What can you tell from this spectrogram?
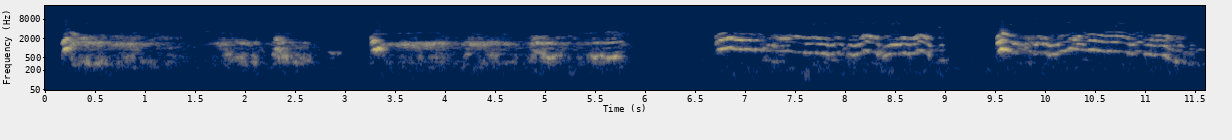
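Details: Puppy pen of Blenheim Cavalier King Charles Spaniels, Remy's first litter of two females and four males during potty training; choppy whimpers give way to longer, clear, wavering cries with rising and falling pitch.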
